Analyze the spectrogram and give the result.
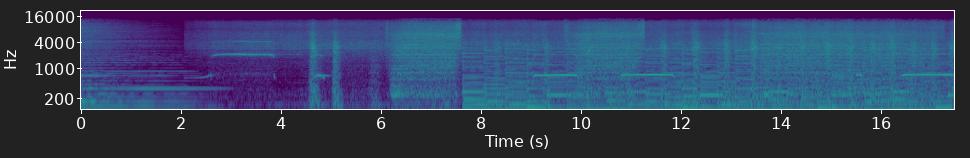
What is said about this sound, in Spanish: me has puesto un tren un poquito de vapor. Y esto no se corresponde con la realidad de los trenes que tenemos hoy en día, sobre todo los trenes de cercanías.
